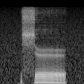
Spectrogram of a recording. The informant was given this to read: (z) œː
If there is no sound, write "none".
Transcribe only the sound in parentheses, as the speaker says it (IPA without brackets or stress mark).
s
